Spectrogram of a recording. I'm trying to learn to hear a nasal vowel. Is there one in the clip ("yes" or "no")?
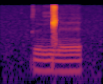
no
